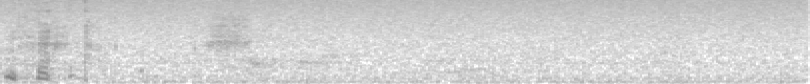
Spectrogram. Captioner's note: people chuckling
